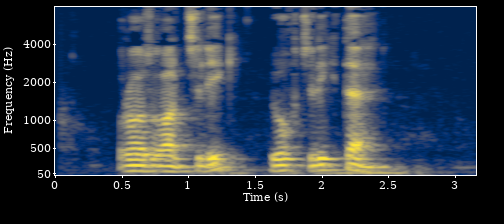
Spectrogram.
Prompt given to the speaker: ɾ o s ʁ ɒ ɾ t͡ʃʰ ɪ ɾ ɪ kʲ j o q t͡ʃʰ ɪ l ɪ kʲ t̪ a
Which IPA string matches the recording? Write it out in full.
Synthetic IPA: ɾ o z ʁ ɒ ɾ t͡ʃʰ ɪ l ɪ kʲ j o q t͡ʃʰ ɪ l ɪ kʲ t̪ a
